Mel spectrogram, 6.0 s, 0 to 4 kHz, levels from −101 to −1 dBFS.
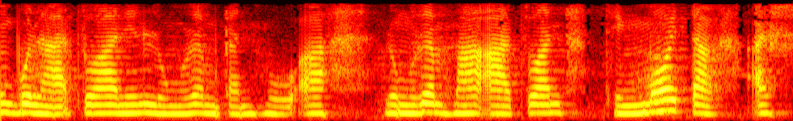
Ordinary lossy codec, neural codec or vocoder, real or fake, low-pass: AAC, 16 kbps; vocoder, 44.1 kHz, 128 mel bands every 256 samples, BigVGAN v2; fake; 3.6 kHz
